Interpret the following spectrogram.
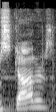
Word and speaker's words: Scoter: in Way the Hunter, I pronounced it like 15 different ways. And every time I thought I had it, somebody would tell me, no, it's this. And Scotter is what I was told.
